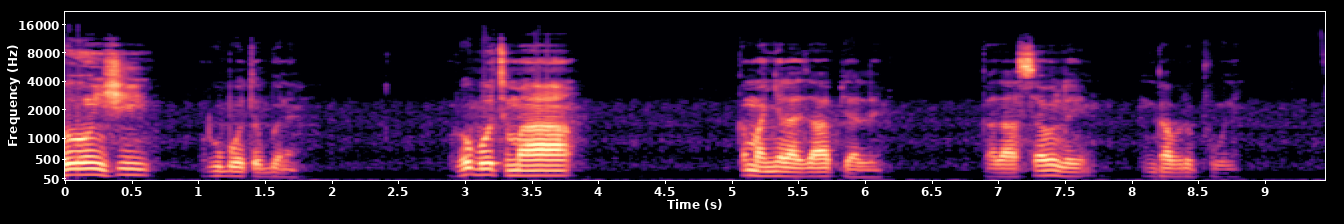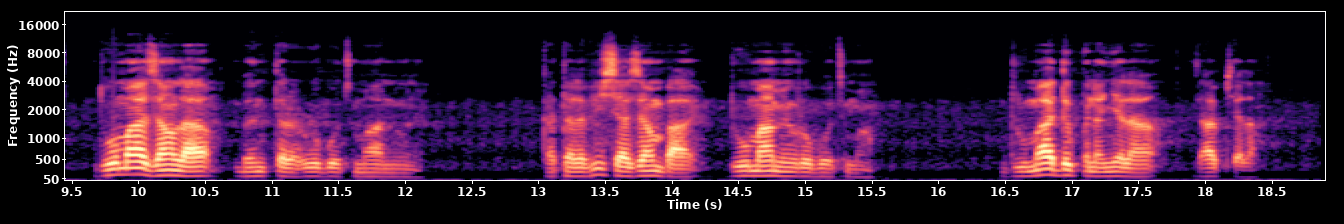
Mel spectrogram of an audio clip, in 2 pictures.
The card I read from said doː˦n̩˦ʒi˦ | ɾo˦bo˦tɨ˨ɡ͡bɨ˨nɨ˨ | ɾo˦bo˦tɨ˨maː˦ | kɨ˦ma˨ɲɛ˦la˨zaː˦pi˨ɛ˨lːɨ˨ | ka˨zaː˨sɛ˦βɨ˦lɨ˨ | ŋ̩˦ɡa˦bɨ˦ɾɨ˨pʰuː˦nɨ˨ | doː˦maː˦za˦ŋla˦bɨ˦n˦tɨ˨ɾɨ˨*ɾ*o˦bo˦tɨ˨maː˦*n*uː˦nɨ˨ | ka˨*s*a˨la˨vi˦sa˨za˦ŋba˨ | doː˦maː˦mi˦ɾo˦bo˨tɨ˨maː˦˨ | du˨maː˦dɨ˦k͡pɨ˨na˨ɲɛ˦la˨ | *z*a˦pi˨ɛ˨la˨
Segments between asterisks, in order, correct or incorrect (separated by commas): correct, correct, incorrect, correct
